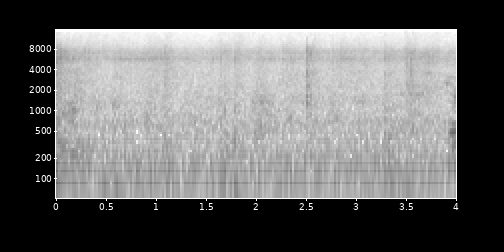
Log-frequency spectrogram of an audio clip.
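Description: Faint rustle of cotton gis and bodies shifting on a foam mat, with a few soft taps, as two grapplers reset from an armbar back into the mount position.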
